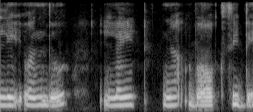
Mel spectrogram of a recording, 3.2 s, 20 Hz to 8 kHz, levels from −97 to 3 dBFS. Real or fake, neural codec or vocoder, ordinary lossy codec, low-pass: fake; codec, 16 kHz, 4 kbps, FreqCodec, smaller model; none; 7.2 kHz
